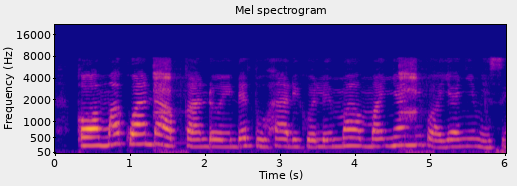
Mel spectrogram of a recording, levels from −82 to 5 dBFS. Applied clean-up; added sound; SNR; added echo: none; Printer; 12 dB; reverberation time 0.2 s.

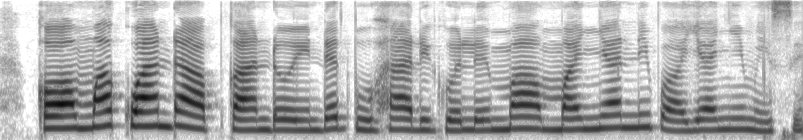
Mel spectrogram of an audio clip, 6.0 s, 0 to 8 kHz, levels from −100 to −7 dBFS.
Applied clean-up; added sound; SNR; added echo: none; none; none; none.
